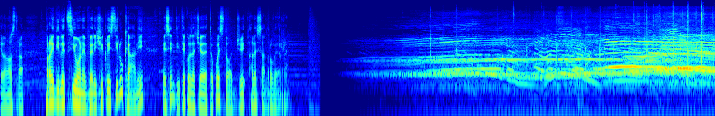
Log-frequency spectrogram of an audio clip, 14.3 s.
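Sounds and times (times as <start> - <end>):
speech: 0.0 - 5.9
crowd cheering for a cyclist: 7.0 - 14.2.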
